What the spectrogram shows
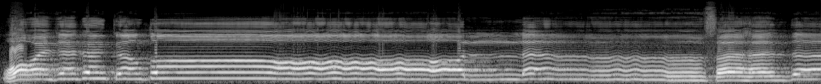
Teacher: penuhkan mad, sempurnakan mad, 3 alif, 3 alif 6 harakah. Lazim, ya, mad lazim kilmi muthaqqal, ya, jadi mad lazim, yang beda mad wajib, beda mad jaiz.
